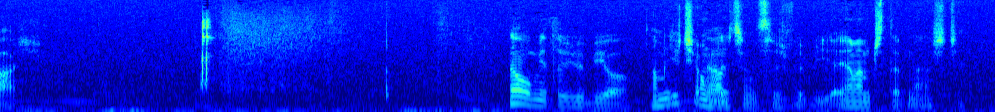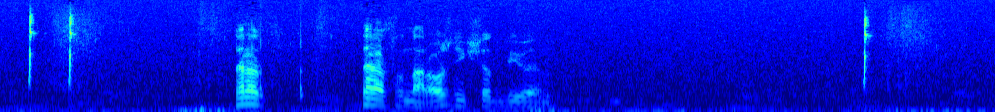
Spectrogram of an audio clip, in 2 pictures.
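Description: A golf ball is struck with a soft click.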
